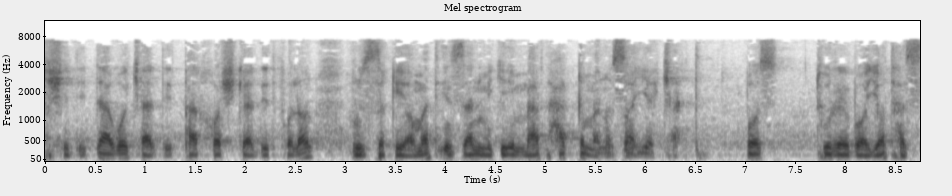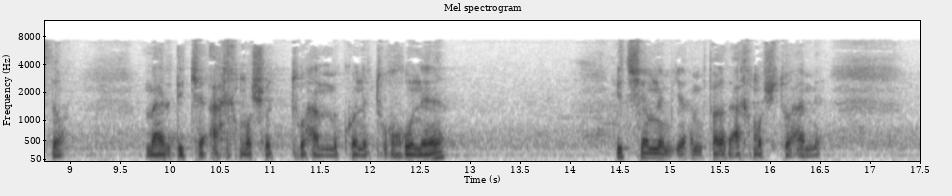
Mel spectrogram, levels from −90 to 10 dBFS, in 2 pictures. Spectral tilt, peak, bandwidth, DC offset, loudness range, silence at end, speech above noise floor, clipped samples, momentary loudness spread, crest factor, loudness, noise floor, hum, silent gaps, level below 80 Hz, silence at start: -5.5 dB/octave; -2 dBFS; 7.8 kHz; under 0.1%; 2 LU; 0.15 s; 26 dB; under 0.1%; 15 LU; 16 dB; -18 LUFS; -43 dBFS; none; none; -56 dBFS; 0 s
